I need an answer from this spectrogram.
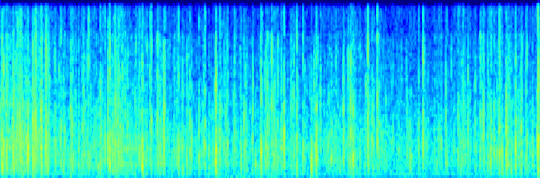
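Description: Rain falling: a steady hiss with many small drop hits.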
